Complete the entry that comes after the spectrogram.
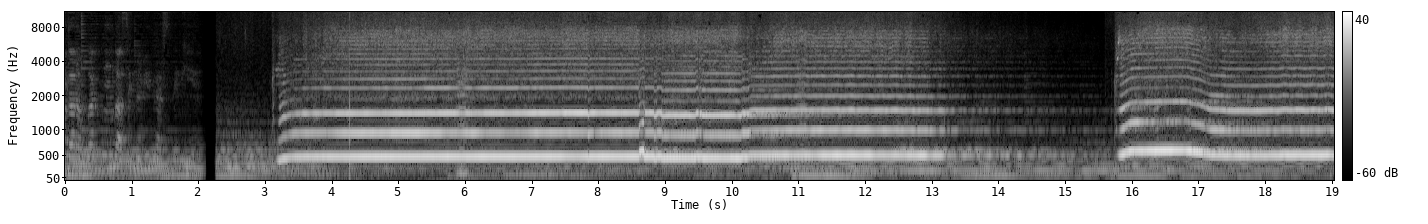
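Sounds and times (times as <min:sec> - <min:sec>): wind instrument long held note: 0:03.1 - 0:19.0.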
